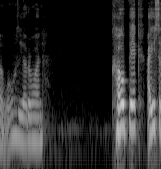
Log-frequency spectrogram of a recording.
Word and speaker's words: Copic: donuts, you know, like no it's the Copic. And I I was like I don't like how that sounds. I like copic. But I know like in Japanese they pronounce O sound with O.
